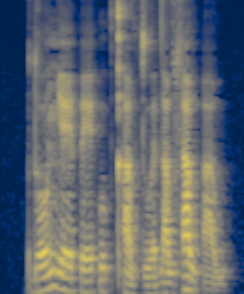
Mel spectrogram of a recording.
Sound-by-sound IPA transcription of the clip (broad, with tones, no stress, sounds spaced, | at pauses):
d oː˧˥ ɲ eː˧ p eː˧˥ ʔ uː˧˥ k̚ t̪ʰ a˧˩ w t̪ u˩˧ ə̯ d a˧ w s a˥˨ w ʔ a˩ w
